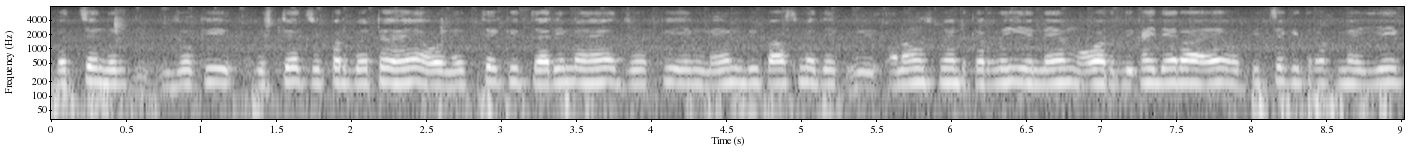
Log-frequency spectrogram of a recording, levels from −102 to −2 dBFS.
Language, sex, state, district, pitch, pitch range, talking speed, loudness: Hindi, male, Rajasthan, Bikaner, 185 Hz, 180-190 Hz, 245 wpm, -17 LUFS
